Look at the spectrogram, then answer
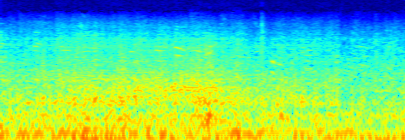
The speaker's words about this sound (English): The uh, train journey is coming near an end now with uh, the slowing down as we approach uh, Maynooth, past the wall of St. Patrick's College and uh, around the corner with the canal uh, into Maynooth Harbour.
